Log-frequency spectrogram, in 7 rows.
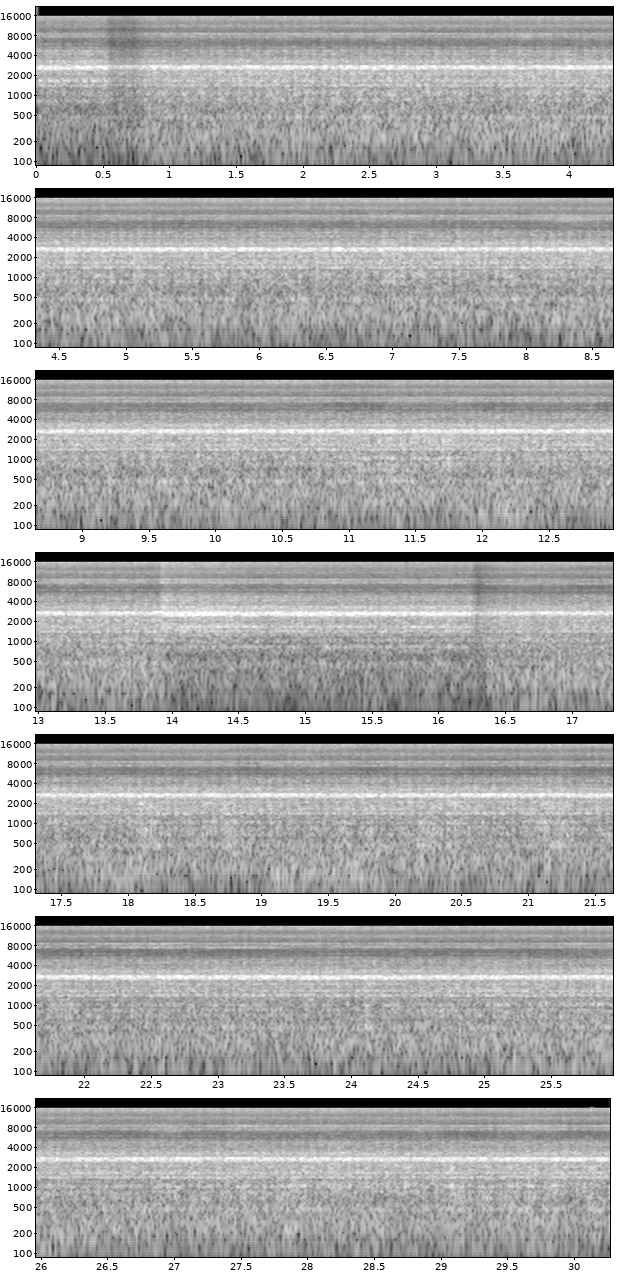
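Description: Belt-driven bench grinder running steadily with a high-pitched whine while a glued-up fishing float blank is pressed against its grinding wheel and shaped down. The level dips briefly just after the start and again at about 16 s.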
